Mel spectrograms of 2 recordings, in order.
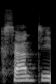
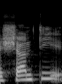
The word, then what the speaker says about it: Xanti: Okay, like now I pronounce that Xanti like a children's book character from my childhood, but the people themselves say Shanti or something. Uh, like the X in Basque is, as far as I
